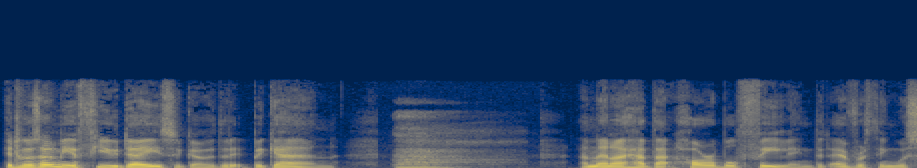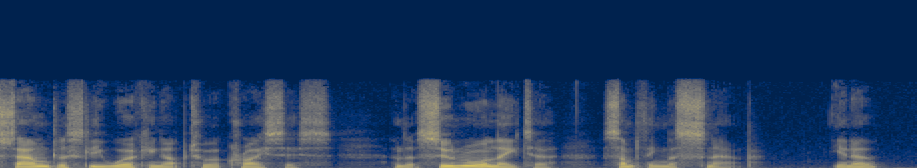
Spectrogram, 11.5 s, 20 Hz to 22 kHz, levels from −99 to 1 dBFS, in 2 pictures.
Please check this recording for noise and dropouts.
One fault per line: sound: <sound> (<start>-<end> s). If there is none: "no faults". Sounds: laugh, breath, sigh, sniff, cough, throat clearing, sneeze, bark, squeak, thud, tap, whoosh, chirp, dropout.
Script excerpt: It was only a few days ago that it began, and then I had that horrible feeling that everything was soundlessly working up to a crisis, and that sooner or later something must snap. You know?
sound: sigh (2.4-3.3 s)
